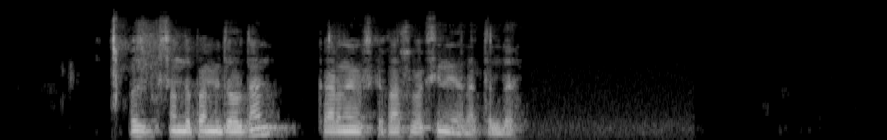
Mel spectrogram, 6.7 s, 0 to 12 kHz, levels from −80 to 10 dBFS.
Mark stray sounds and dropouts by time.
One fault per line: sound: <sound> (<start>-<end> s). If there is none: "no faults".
no faults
